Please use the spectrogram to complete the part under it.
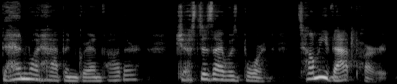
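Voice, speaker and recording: A woman's voice: medium pitch, moderate pace, slightly rough, lightly acted. A woman voicing an eager, insistent young boy who pleads for stories in a children's picture book. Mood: eager, curious. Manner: pleading, excited questioning.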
